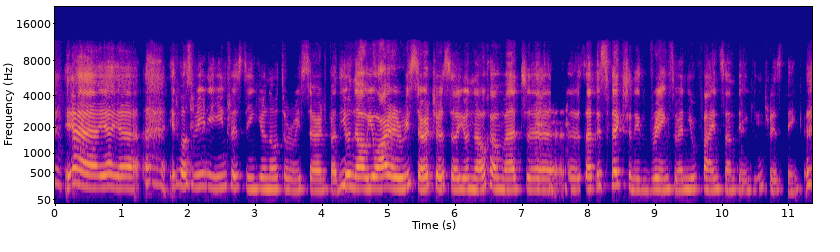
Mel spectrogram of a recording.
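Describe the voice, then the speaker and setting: A woman with a Polish accent, medium pitch and fairly even intonation, at a moderate pace with hardly any pauses. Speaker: podcast host. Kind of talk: interview conversation.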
